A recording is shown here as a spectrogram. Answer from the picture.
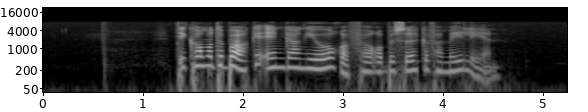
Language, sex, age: Norwegian, female, 55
